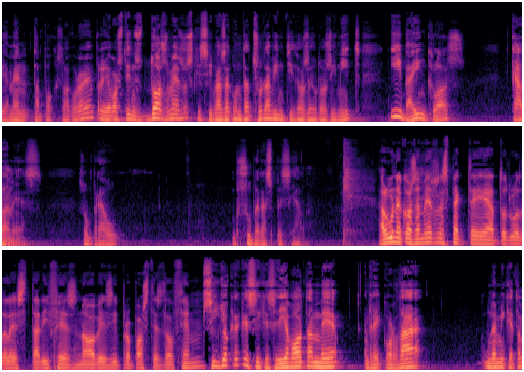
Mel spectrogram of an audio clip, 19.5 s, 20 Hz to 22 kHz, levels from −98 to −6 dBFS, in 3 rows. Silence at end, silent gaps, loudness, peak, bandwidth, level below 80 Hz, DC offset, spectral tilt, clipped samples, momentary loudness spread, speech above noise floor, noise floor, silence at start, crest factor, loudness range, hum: 0 s; none; -32 LUFS; -12 dBFS; 15.5 kHz; -60 dBFS; under 0.1%; -5.5 dB/octave; under 0.1%; 17 LU; 34 dB; -66 dBFS; 0 s; 20 dB; 13 LU; none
